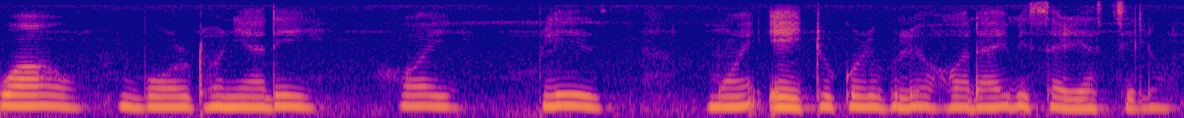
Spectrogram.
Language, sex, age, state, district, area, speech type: Assamese, female, 18-30, Assam, Jorhat, urban, read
